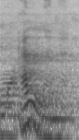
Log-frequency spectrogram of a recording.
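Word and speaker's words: مُعَلَّمَة: Cara bacanya lamnya ditasdid dan di fathah. Bi fathil lam wa tasdidiha. Di fathah huruf lamnya itu dan di tasdid membacanya mu'allamah.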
